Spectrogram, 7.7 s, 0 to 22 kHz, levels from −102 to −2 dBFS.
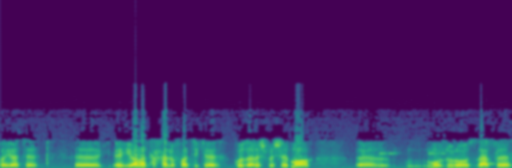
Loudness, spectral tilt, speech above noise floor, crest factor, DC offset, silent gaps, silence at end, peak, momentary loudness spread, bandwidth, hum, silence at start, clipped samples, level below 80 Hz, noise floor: -14 LUFS; -5.5 dB/octave; 31 dB; 14 dB; under 0.1%; none; 0 s; 0 dBFS; 15 LU; 5.6 kHz; none; 0 s; under 0.1%; -54 dBFS; -44 dBFS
